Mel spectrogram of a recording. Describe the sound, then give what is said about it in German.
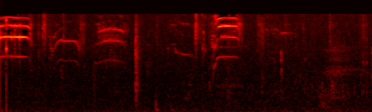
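A series of high, squeaky chirps and whistles from manatees, several short calls with brief gaps, some rising or wavering in pitch, over a faint soft rustling background. “Ich verrate es, Seekühe.”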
